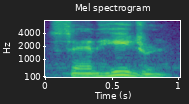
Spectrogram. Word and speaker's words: Sanhedrin: By Roman times, an important political body of the land was known by a Greek name, Sanhedrin, or in Hebrew pronunciation, Sanhedrin.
